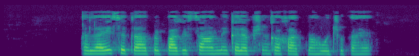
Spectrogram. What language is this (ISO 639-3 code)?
urd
